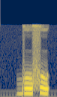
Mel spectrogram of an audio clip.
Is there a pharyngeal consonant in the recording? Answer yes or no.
no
